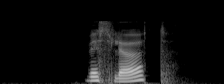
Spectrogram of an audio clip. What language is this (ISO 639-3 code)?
swe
